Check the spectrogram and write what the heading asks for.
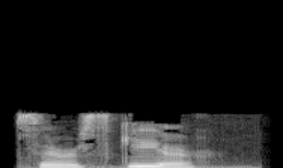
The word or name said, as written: seraskier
